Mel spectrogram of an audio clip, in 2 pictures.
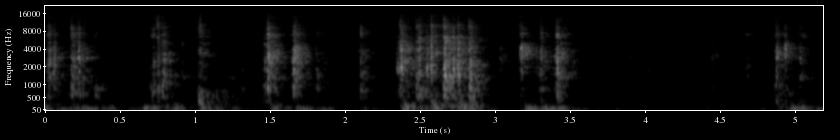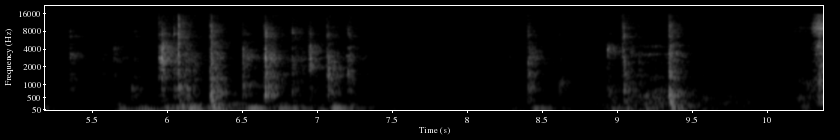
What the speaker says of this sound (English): I just type this.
